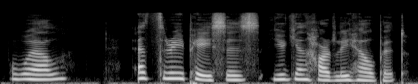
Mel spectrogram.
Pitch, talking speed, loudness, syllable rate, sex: 225 Hz, 130 wpm, -16 LUFS, 3.5 syllables/s, female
